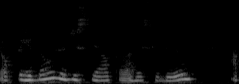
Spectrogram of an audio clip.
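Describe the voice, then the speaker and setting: The tone is dark and mellow as a woman talks. There is a somewhat breathy quality to her voice. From Brazil, Rio de Janeiro state (Angra dos Reis). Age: 30s. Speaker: YouTuber, commentary channel host. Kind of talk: opinion commentary vlog. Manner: indignant, emphatic with hesitations.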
